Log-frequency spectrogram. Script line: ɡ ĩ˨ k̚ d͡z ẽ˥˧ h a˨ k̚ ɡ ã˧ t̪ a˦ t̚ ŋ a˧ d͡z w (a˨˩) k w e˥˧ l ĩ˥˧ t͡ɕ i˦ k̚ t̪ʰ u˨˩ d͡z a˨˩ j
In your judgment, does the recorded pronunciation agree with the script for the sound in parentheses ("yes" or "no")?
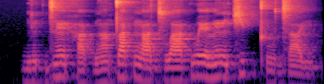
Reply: no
